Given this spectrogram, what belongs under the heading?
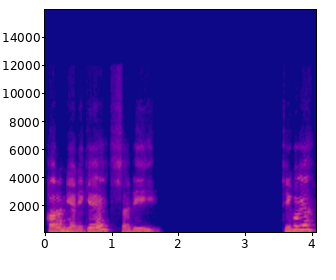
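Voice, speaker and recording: A man teaching an online language lesson over a video call, repeating words slowly and drawing them out for his learners. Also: high voice, big pitch swings, a bit bright. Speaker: Arabic teacher.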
